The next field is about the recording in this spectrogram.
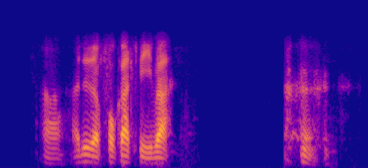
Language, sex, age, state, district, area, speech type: Manipuri, male, 30-45, Manipur, Ukhrul, rural, conversation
